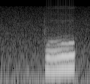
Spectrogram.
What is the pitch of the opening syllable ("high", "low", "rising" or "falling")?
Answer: rising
